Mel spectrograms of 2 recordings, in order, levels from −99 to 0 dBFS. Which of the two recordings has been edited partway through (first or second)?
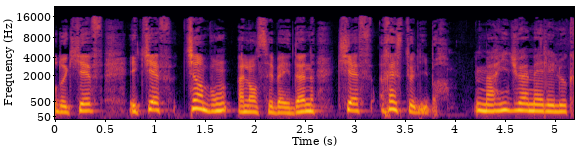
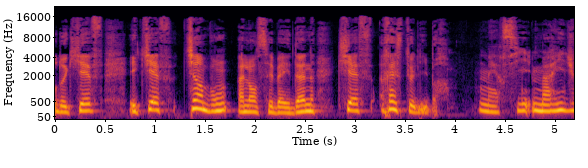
first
